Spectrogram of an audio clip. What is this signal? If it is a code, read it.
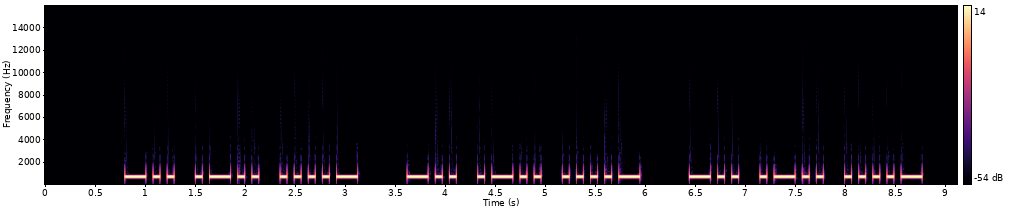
Morse code, heard as a keyed tone, about 17 wpm, 700 Hz. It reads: DL4 DL4 DL4
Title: Callsign Prefixes for Top 25 DXCC - Repeated 3x - 17wpm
